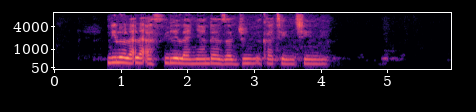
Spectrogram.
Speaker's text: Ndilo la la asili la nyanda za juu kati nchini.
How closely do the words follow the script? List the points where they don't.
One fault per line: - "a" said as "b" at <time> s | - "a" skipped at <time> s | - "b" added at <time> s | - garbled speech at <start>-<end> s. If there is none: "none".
none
